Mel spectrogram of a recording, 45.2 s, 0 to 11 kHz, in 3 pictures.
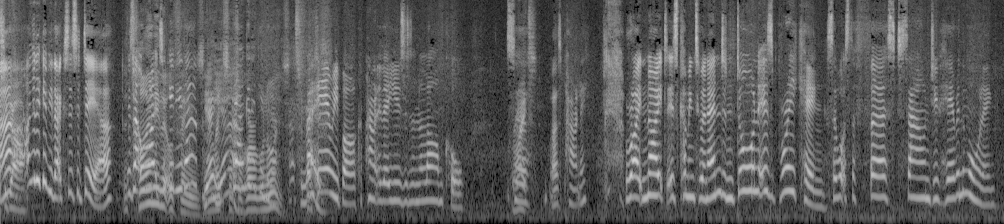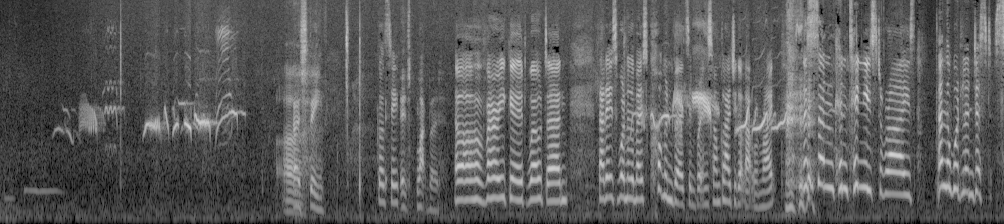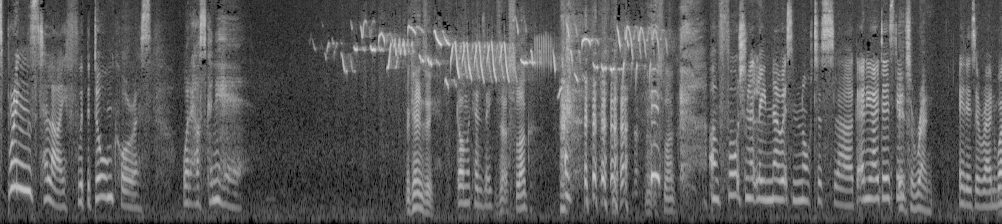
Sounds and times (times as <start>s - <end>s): Outside, rural or natural: 0.0s - 45.1s.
